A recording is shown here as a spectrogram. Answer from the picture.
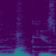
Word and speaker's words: Monkeez: So the MNKZ token, I believe it's pronounced Monkeez token.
